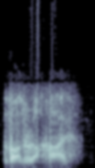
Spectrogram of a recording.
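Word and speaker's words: von Rochau: August Ludwig von Rocha. Although my pronunciation isn't much better. So if there are German scholars on the phone or listening to this, they might not like it.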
